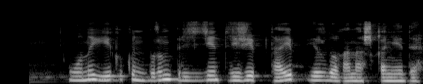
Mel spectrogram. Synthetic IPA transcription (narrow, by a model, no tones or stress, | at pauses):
wo̞nəje̞kʲɪkʲʰʏnbʊɾənprʲe̞zijd̪ʲe̞nt̪re̞ʒe̞p̚t̪ʰɑjəp̚e̞rd̪oʁɑnɑʃqɑne̞d̪ɪ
